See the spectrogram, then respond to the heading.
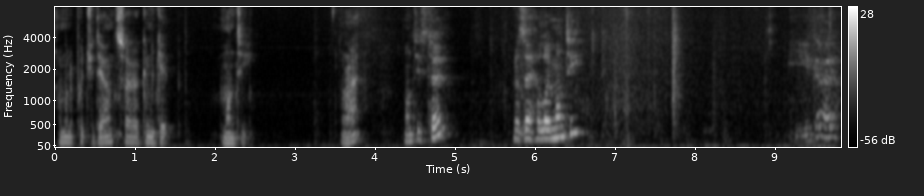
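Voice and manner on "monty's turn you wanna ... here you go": soft high coo to a puppy; puppy talk. Real, not acted. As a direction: coo at the puppies like babies.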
